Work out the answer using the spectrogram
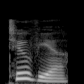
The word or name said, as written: tuvya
